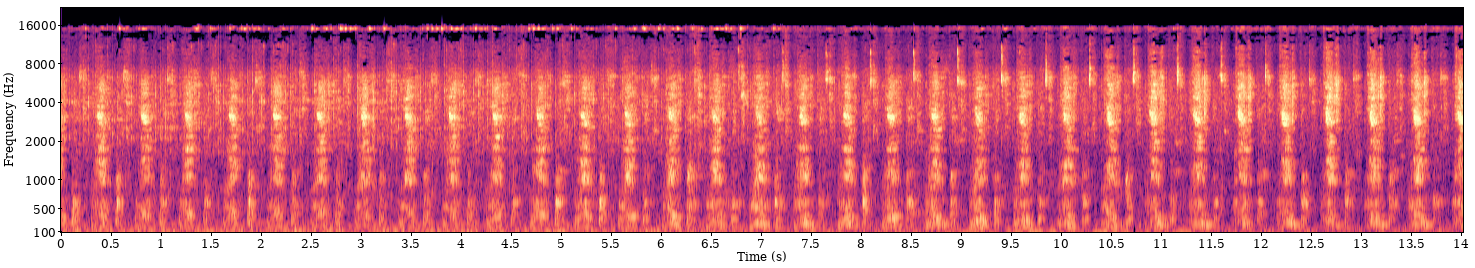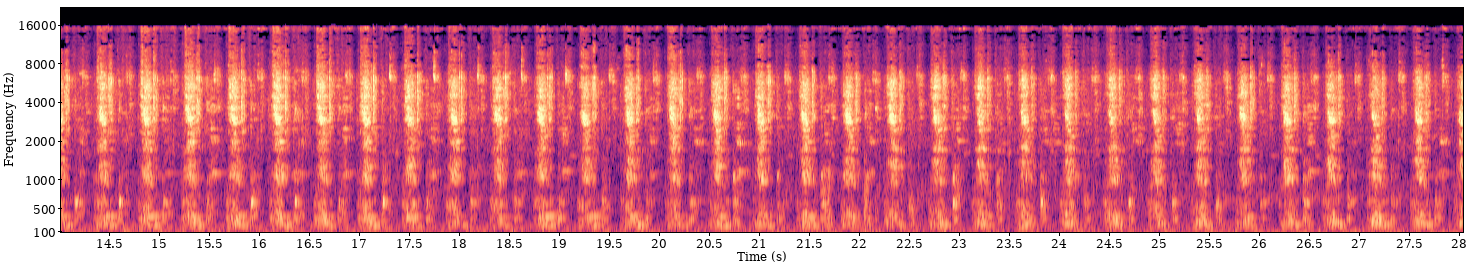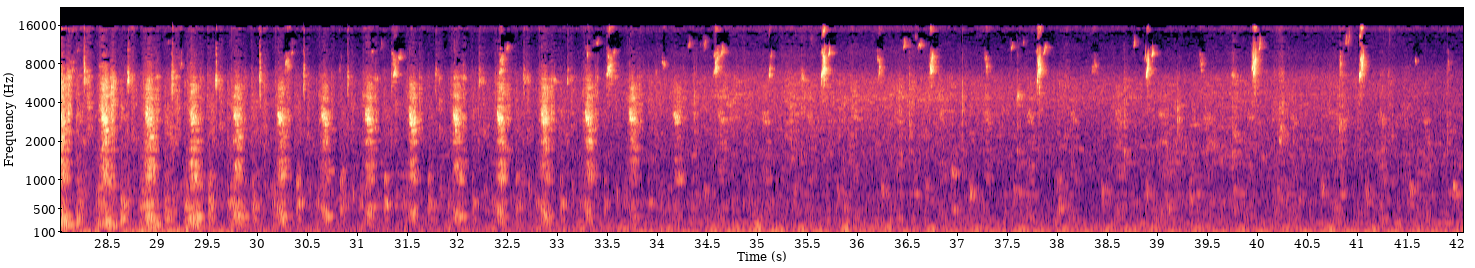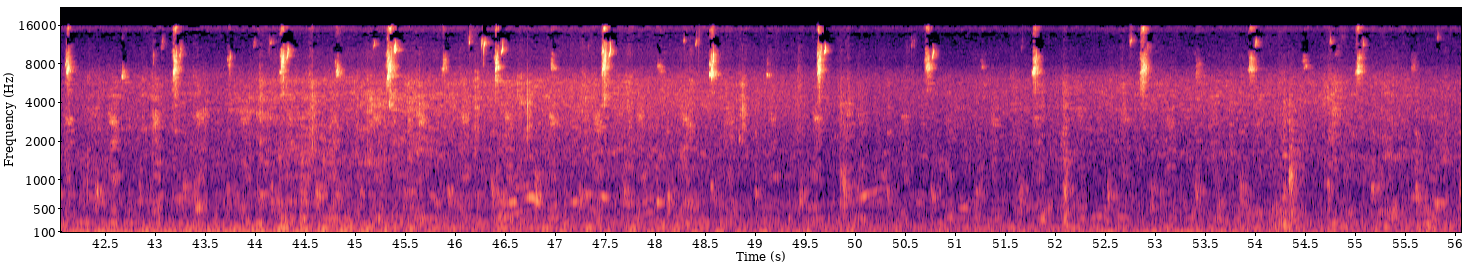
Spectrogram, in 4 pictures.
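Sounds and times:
diesel engine chugging: 0:00.0 - 0:56.0
low engine hum: 0:00.0 - 0:56.0.

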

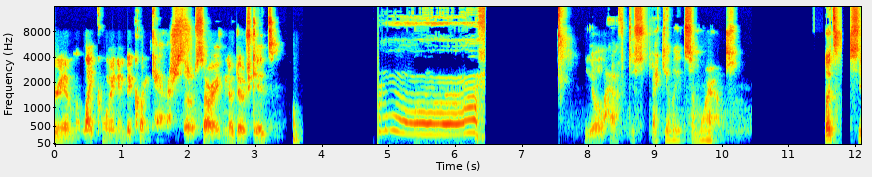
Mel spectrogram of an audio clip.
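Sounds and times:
dog howling: 0:04.8 - 0:06.5.

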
